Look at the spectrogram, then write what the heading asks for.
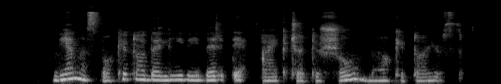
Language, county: Lithuanian, Alytus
